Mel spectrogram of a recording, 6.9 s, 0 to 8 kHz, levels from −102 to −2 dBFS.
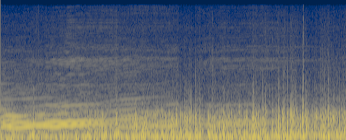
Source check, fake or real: real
